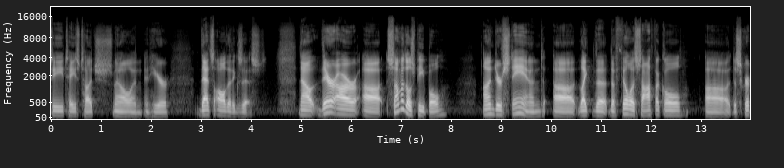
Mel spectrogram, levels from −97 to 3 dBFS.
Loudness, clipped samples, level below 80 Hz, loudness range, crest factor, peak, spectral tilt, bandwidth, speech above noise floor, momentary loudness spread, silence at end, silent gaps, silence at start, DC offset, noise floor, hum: -25 LUFS; under 0.1%; -84 dBFS; 7 LU; 22 dB; -4 dBFS; -4 dB/octave; 14.5 kHz; 44 dB; 13 LU; 0 s; none; 0 s; under 0.1%; -70 dBFS; none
